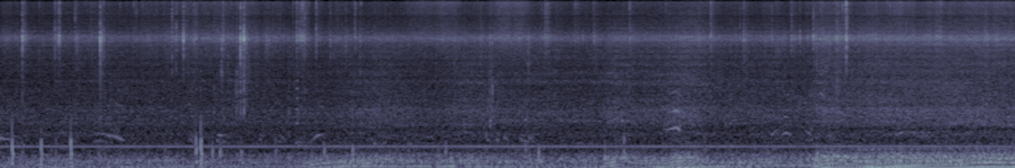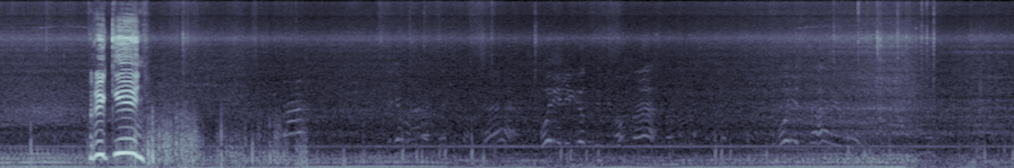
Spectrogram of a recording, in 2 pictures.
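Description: An off-road vehicle's engine rumbles as it climbs through brush.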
